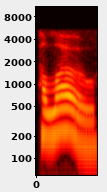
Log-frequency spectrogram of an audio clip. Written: hullo

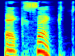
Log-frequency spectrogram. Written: exsection

